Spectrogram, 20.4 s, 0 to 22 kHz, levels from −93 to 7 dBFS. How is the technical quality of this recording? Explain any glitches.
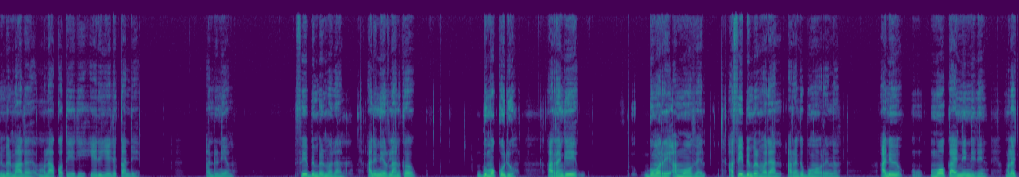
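Nothing in the recording stood out as a technical problem on listening, so there are no glitches to explain.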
